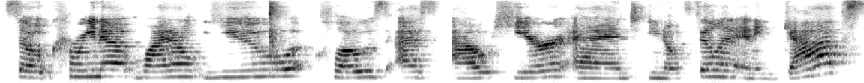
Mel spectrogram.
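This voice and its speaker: A woman's voice: fairly high pitch, steady tone, a little slow, bright, forceful tone, slight background noise, rough recording. A woman talking casually and upbeat, explaining how a coaching business pays, with many fillers. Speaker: network marketing coach. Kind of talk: casual recruiting talk.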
